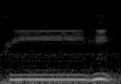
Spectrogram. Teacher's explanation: हा गले के आखिर से अदा करिए और इसके नीचे ज़ेर आपको नहीं खींचनी है, क्योंकि ज़बर ज़ेर पेश आप नहीं खींचते हैं ना ही झटका देते हैं।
